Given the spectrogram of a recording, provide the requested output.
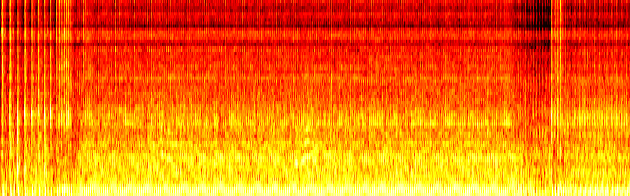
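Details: Cheap Chinese diesel from Amazon on plywood, started with throttle just off the stop and decompressor: cranks, catches, holds steady even thump about nine seconds before shutting off; normal idle.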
